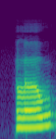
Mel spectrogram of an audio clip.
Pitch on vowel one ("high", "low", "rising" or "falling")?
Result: rising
